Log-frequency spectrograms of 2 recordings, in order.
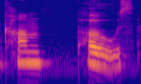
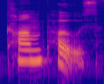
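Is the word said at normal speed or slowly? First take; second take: slowly; normal. First: The word is said slowly and drawn out. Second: The word is said at normal speed.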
